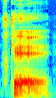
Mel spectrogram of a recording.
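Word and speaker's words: 父兄: 예, 발음은 후케.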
